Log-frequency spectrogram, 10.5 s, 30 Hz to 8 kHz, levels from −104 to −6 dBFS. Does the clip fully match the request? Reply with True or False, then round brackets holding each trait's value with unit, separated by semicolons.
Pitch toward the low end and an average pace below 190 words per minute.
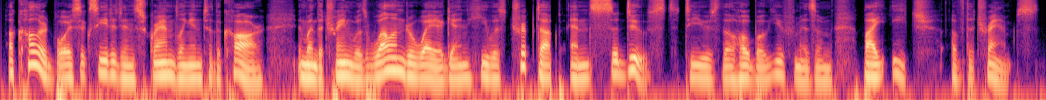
False (110 Hz; 195 wpm)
